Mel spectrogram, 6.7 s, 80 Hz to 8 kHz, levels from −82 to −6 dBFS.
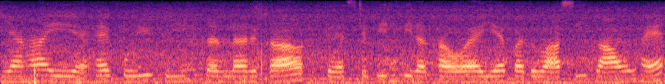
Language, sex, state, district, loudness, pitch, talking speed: Hindi, female, Rajasthan, Bikaner, -18 LUFS, 180 Hz, 135 wpm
